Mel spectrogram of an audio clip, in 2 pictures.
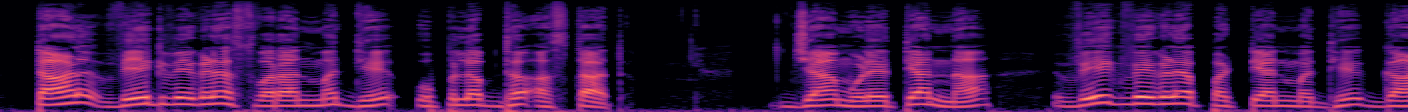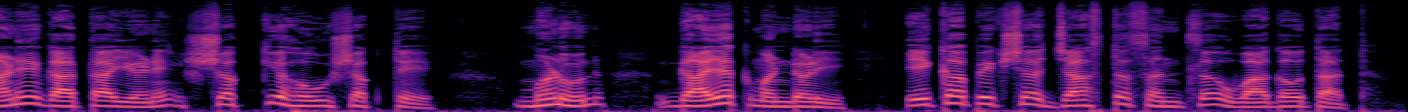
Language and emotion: Marathi, neutral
